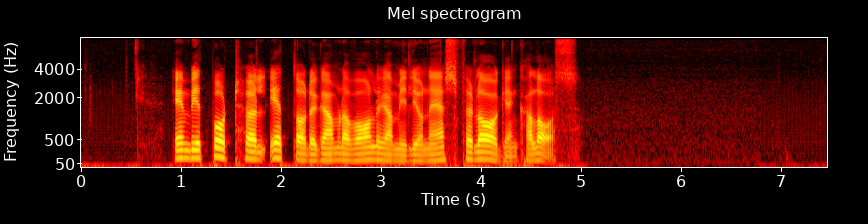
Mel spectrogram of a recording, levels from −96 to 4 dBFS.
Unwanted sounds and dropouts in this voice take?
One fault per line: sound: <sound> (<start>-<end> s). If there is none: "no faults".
no faults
